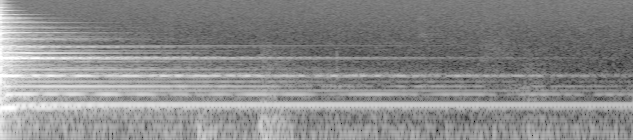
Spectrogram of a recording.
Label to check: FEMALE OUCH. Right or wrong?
Wrong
